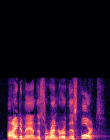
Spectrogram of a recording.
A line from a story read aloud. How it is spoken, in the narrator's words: smiled at the situation, and then he bellowed out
